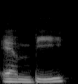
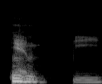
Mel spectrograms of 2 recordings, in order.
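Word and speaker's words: Emby: to be Media Browser, but it's not MB like the letters MB. They spell it out like EMBEE, MB.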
